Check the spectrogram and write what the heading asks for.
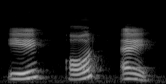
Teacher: ए और ऐ इनका उच्चारण स्थान कंठ और तालु है।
